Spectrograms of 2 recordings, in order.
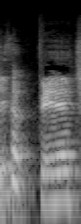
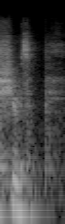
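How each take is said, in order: First: It is said louder. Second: It is said at normal, softer volume.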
